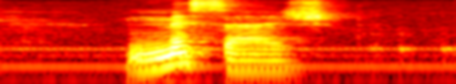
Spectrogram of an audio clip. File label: message fr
